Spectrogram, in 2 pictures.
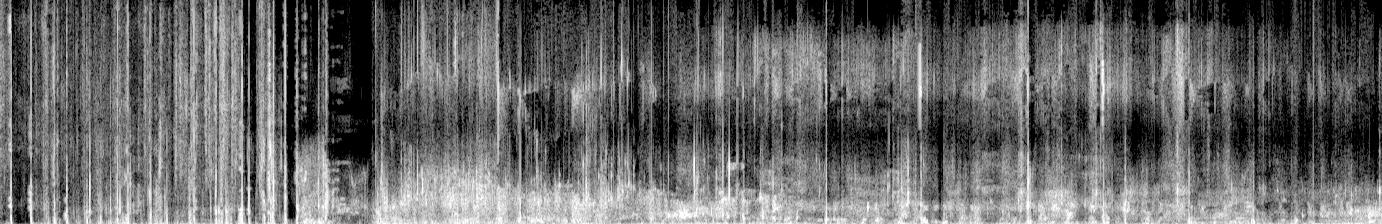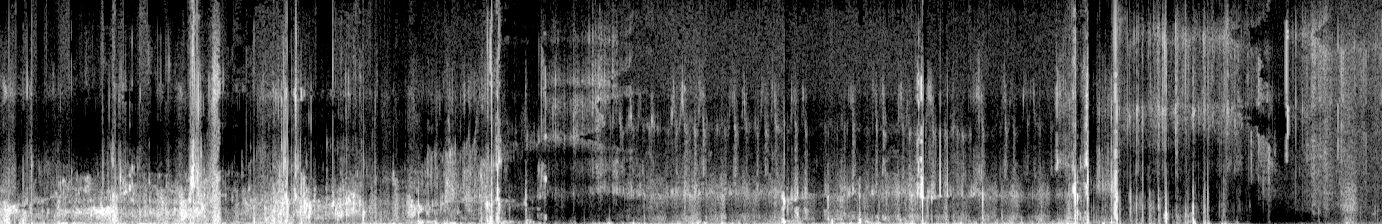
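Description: Splashing and gurgling of river water against a dog's chest-mounted action camera as the dog runs in and swims, with rumble and knocks of the camera rubbing and bouncing on the microphone. It drops off sharply near the end as the dog comes out onto the bank.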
